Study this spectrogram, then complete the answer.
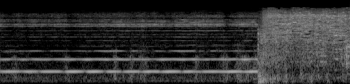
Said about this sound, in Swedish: Och så sätter jag glasen nära varandra. Och sen gnider jag på det andra glaset.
